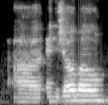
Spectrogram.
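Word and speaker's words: Ogunjobi: They lost, I want to say it was Larry Ojobo.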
